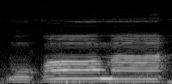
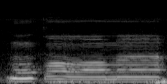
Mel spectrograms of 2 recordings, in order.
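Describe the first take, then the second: Both takes have the same delivery.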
